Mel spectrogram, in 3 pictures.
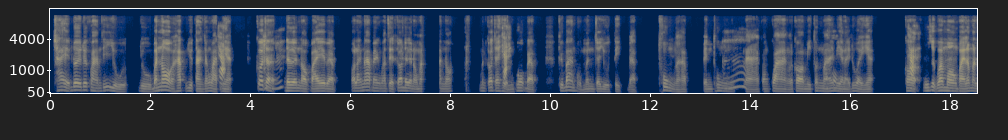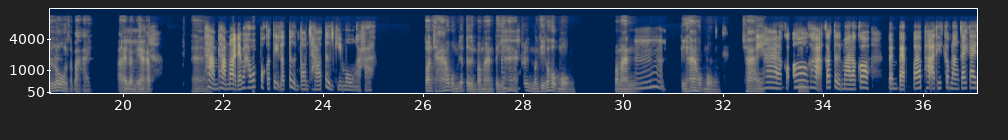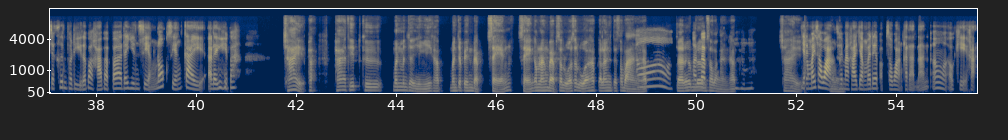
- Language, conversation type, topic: Thai, podcast, กิจวัตรตอนเช้าแบบไหนที่ทำให้คุณยิ้มได้?
- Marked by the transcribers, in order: distorted speech; tapping; other background noise; "ว่า" said as "ป๊ะ"; laughing while speaking: "งี้"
